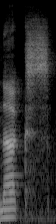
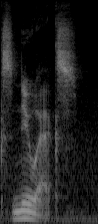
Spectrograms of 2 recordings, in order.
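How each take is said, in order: First: The name is said as one syllable. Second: The name is said as new plus X. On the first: The speaker calls it wrong. "I always say that wrong" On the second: The speaker calls it right. "new and then arrow X"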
